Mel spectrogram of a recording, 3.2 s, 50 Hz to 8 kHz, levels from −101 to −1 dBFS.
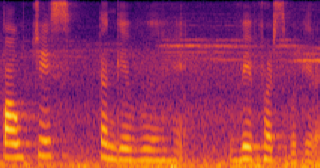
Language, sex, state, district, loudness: Hindi, female, Madhya Pradesh, Dhar, -22 LUFS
